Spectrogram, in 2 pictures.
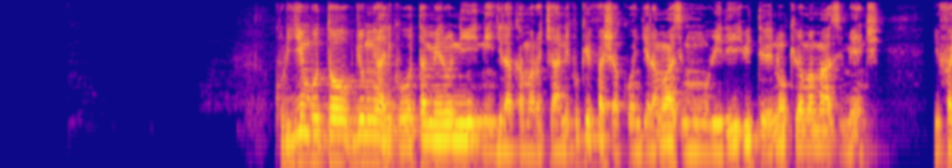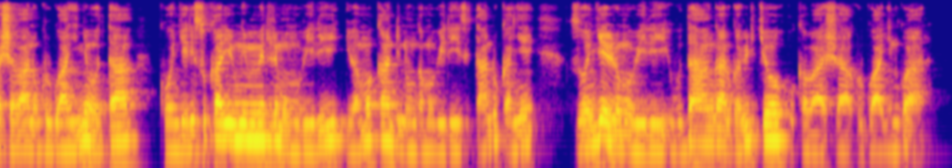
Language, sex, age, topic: Kinyarwanda, male, 18-24, education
